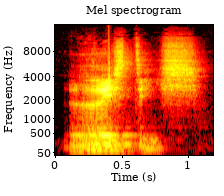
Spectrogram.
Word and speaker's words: richtig: IG no final de palavras, por mais que nós tenhamos o G ali no final, mas IG é pronunciado como ich. Então, nesse caso, nós temos Ludwig, ewig, fertig, richtig.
